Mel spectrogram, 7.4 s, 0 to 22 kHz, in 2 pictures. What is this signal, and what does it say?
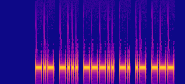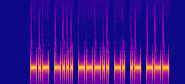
Morse code, heard as a keyed tone, about 30 wpm, 700 Hz. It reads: KB8NAO KB8NAO
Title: USA Call Signs - 6 Characters - Repeated 2x - 30wpm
